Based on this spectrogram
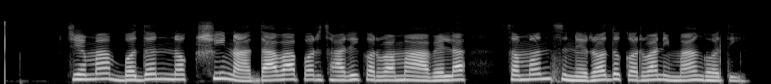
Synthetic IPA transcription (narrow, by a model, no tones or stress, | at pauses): d͡ʒemãbəd̪ənːəkʃinad̪aʋapəɾd͡ʒʱaɾikəɾʋamãaʋela | səmənsneɾəd̪kəɾʋanimãŋɡɦət̪i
